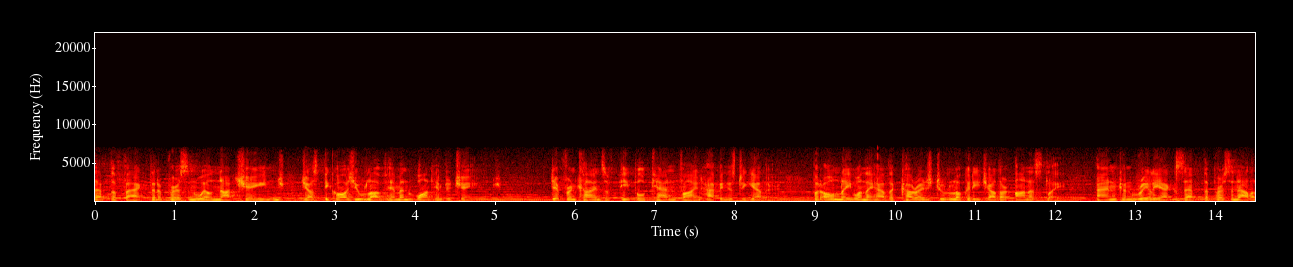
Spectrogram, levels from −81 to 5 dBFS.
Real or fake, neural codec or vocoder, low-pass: real; none; 7.2 kHz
